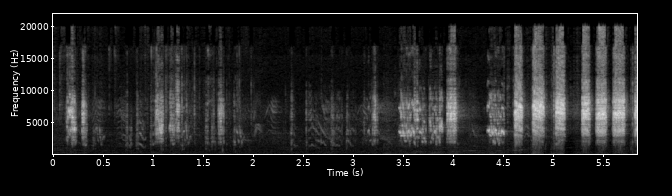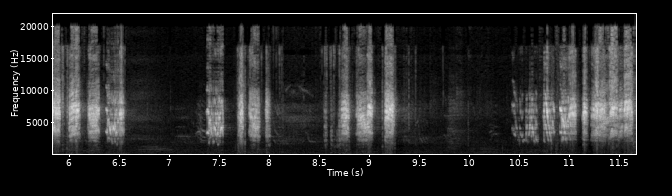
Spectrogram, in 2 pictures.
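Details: Talking parrot: loud, harsh, hissy bursts repeated rapidly, roughly two or three a second, in runs of several calls separated by short pauses, with some softer scratchy chirps at the start.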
